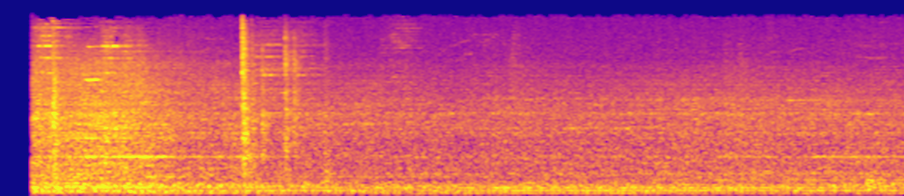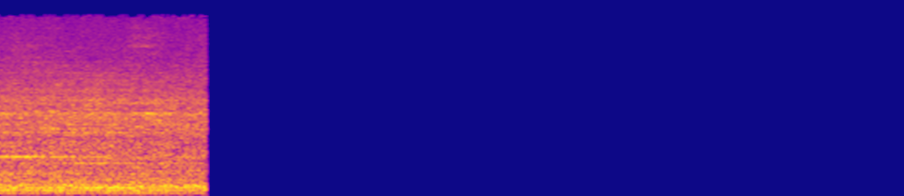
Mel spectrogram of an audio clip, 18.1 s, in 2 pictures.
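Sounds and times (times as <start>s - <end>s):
freight train rolling past: 0.3s - 11.1s.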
